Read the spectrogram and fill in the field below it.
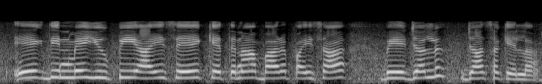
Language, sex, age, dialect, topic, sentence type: Bhojpuri, female, 18-24, Northern, banking, question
